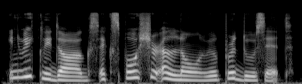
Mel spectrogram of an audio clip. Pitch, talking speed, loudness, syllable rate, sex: 230 Hz, 160 wpm, -18 LUFS, 5.6 syllables/s, female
